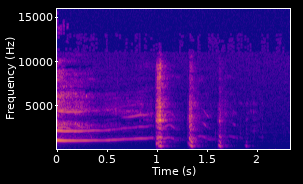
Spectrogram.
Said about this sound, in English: So, okay. Excuse me. That was terribly unprofessional, me coughing towards the microphone.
